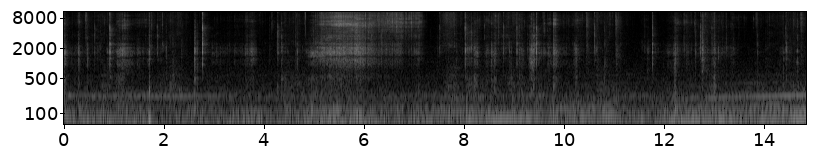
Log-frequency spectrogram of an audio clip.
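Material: Soap.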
